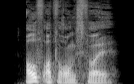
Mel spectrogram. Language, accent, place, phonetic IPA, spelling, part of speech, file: German, Germany, Berlin, [ˈaʊ̯fʔɔp͡fəʁʊŋsˌfɔl], aufopferungsvoll, adjective, De-aufopferungsvoll.ogg
- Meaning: 1. sacrificial 2. devotional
